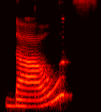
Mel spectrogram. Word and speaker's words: doubts: the word to be doubts yeah B is silent to be in doubts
